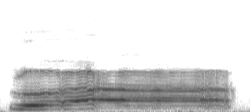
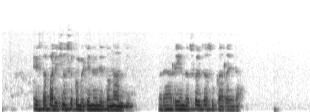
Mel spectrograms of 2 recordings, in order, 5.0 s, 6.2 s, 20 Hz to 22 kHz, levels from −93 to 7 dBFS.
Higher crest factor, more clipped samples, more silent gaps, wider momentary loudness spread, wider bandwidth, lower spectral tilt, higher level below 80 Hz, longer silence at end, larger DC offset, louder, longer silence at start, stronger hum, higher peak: about the same, 14 dB vs 14 dB; neither; neither; second, 10 LU vs 13 LU; second, 2 kHz vs 4.5 kHz; about the same, -12 dB/octave vs -12 dB/octave; second, -62 dBFS vs -50 dBFS; second, 0.4 s vs 1.4 s; neither; second, -26 LUFS vs -14 LUFS; second, 0.2 s vs 0.65 s; neither; second, -12 dBFS vs 0 dBFS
